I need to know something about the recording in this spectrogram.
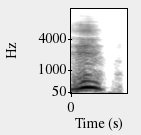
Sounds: Breathing, Respiratory sounds

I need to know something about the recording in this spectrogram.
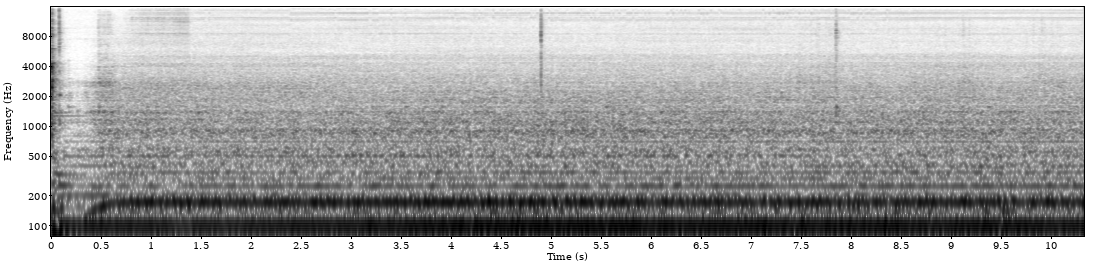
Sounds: home sounds, Microwave oven

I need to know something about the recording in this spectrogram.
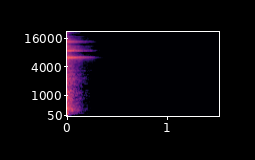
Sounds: Percussion, Musical instrument, Music, Tambourine

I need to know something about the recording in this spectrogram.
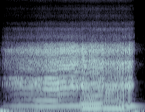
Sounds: Wood

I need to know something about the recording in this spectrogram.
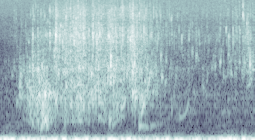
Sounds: Splash, Water, Liquid

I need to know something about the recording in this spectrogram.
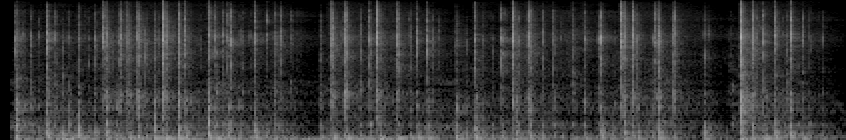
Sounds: Domestic sounds, Typing

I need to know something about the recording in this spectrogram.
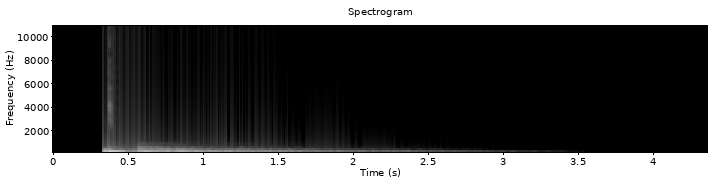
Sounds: Explosion, Boom

